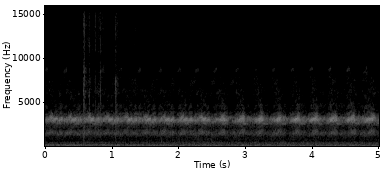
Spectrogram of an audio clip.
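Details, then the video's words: Countryside frog chorus on a night before rain: many frogs calling at once in a thick, continuous trilling wall of sound with rapid pulses, over a steady low background rumble. "이것이 자연의 소리 ~개구리들의 합창"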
